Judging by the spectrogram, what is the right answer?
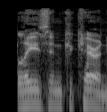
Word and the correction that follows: Kukerin: Is that right? Uh, pron- pronunciation, Lee? Uh, Kukerin. – Kukerin.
